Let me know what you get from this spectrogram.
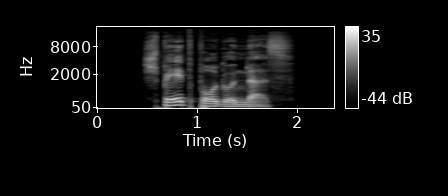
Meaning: genitive singular of Spätburgunder
- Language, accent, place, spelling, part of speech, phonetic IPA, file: German, Germany, Berlin, Spätburgunders, noun, [ˈʃpɛːtbʊʁˌɡʊndɐs], De-Spätburgunders.ogg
